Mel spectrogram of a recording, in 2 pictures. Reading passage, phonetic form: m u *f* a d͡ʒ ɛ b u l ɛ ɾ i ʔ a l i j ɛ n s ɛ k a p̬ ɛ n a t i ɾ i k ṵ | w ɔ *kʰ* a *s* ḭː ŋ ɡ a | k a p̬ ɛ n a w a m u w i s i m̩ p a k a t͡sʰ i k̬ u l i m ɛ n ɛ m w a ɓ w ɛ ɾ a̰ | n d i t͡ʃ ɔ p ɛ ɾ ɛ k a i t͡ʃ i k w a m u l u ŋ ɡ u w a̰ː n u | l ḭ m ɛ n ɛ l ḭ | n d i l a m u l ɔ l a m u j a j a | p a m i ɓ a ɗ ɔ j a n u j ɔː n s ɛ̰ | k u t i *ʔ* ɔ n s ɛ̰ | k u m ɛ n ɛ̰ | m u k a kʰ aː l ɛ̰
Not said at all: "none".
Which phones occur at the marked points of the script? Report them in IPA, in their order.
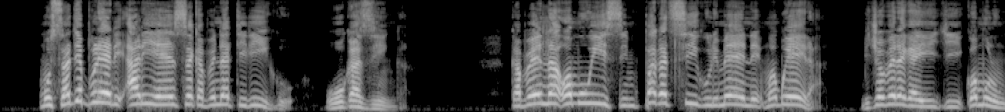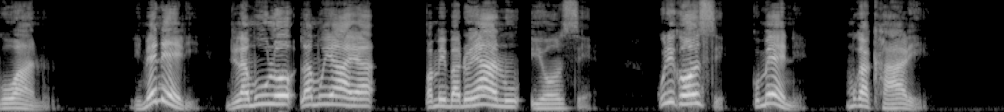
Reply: s, k, z, k

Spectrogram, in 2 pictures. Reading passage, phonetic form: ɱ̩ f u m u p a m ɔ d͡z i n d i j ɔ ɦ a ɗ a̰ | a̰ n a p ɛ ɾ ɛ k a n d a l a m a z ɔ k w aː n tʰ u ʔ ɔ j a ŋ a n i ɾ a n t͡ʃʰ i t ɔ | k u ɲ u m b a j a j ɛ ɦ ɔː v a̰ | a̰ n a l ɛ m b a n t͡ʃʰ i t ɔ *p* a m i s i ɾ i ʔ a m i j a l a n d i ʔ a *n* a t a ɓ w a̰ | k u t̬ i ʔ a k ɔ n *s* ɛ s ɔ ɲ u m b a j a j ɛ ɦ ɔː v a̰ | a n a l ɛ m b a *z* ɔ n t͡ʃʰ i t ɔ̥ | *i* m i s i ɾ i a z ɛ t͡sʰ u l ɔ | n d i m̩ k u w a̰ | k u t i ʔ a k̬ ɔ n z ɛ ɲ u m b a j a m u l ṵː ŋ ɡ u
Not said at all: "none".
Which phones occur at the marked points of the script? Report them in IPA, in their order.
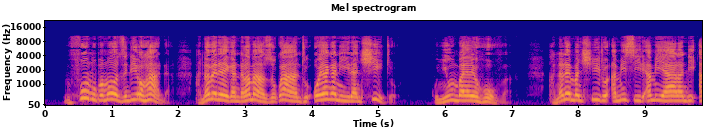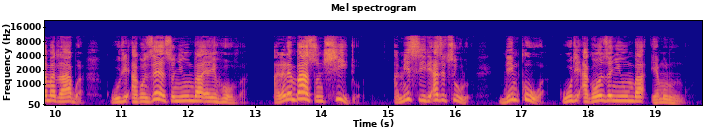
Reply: ʔ, m, z, s, a

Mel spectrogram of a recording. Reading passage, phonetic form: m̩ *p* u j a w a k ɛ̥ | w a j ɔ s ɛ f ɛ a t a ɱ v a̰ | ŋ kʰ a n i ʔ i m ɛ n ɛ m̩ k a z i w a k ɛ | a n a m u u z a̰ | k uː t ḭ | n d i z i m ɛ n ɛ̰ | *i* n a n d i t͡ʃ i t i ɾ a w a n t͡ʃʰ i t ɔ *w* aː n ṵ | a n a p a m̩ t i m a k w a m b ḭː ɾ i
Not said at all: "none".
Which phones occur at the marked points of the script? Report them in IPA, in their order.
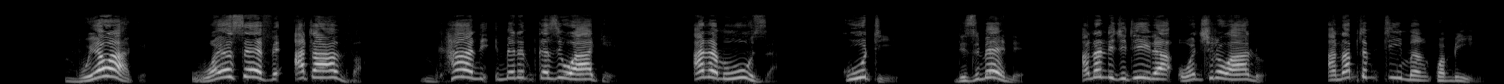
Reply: b, a, w

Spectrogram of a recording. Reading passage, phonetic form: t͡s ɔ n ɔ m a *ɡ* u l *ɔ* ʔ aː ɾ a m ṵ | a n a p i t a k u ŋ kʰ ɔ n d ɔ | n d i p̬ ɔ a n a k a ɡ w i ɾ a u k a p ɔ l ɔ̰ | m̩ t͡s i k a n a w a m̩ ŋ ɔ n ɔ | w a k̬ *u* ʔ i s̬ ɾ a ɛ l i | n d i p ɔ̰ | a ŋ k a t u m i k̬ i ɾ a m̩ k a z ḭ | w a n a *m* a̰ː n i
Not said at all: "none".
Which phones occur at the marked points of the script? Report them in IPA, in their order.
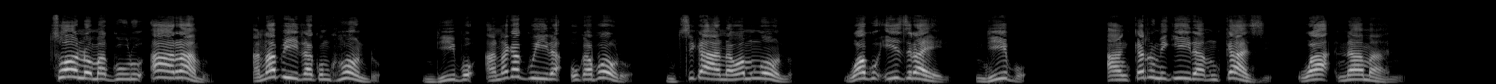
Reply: ɡ, u, u, m

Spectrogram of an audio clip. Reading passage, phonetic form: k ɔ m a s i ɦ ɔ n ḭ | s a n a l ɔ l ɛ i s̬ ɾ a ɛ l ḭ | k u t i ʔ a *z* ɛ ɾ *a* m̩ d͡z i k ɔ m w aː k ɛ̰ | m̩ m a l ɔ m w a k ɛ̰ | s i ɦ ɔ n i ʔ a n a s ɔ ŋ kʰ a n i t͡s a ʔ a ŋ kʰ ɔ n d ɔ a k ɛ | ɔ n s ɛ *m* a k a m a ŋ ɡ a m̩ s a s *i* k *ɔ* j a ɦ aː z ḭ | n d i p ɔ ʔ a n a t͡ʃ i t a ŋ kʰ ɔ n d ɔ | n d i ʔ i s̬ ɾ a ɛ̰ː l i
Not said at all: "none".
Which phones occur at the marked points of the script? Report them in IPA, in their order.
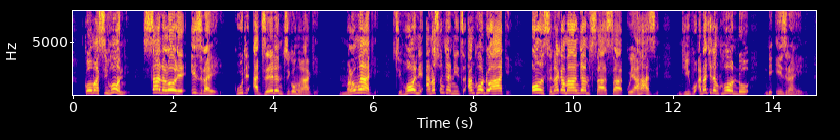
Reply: d͡z, ɛ, n, a, u

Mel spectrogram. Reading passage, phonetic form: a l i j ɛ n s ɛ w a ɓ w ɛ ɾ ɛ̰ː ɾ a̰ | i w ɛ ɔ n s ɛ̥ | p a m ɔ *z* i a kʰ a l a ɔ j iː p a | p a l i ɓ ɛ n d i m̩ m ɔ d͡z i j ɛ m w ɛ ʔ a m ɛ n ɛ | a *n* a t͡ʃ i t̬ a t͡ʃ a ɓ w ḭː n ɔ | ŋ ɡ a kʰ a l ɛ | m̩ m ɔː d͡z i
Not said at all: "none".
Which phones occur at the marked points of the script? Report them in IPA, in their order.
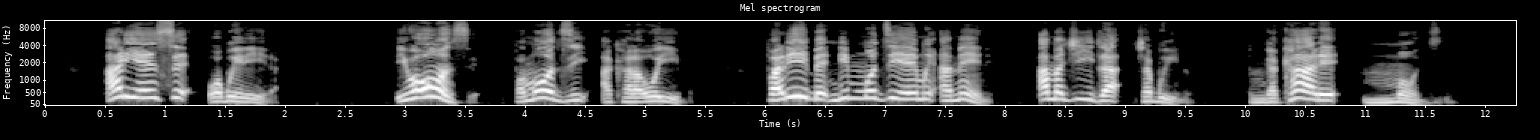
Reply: d͡z, m

